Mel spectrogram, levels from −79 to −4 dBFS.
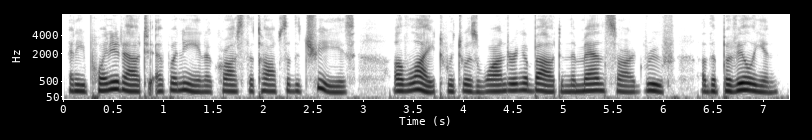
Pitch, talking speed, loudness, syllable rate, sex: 190 Hz, 205 wpm, -18 LUFS, 5.6 syllables/s, female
